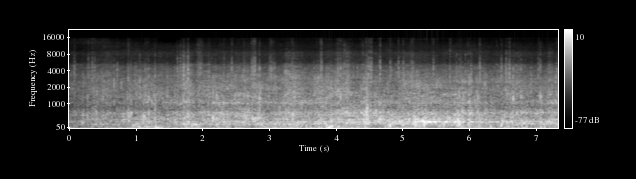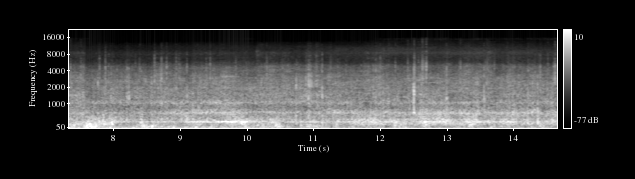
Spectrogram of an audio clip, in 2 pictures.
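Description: Mountain bike rolling along a dry dirt singletrack: continuous tyre and wind noise on the camera, with a low hum that comes and goes and small clicks and rattles from the bike over bumps.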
